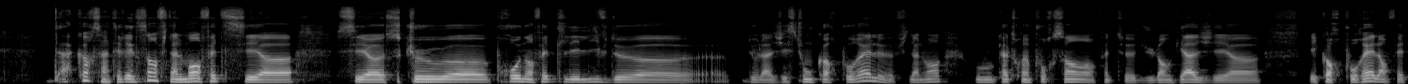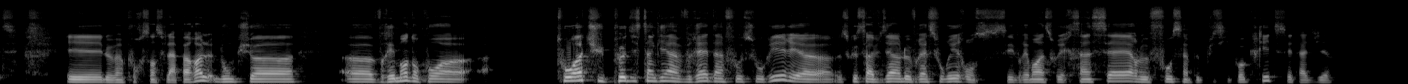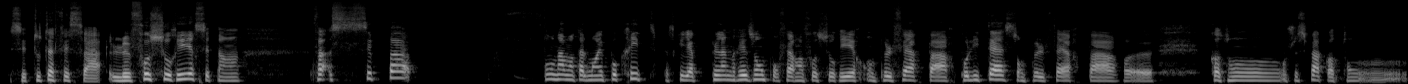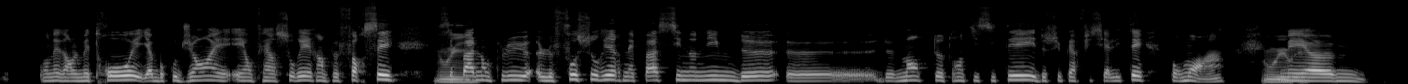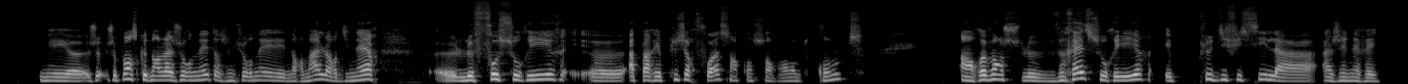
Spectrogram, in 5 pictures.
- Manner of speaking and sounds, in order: drawn out: "heu"; drawn out: "on"; drawn out: "on"; stressed: "vrai"
- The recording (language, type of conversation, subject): French, podcast, Comment distinguer un vrai sourire d’un sourire forcé ?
